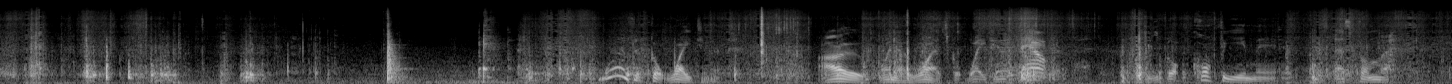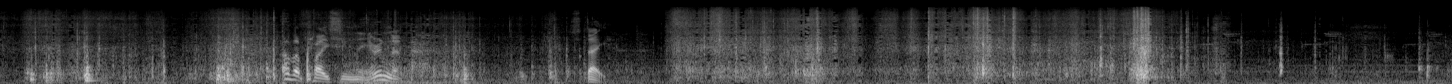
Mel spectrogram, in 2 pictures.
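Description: Plastic bags and wrappers rustle and crinkle as hands dig through rubbish.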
